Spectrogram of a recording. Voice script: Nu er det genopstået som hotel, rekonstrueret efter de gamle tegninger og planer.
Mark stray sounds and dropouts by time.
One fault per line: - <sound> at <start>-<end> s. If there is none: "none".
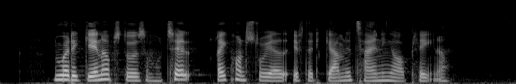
none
